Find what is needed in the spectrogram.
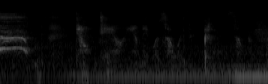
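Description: A woman's short vocal sound in the first half second, then near silence with faint whispering.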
